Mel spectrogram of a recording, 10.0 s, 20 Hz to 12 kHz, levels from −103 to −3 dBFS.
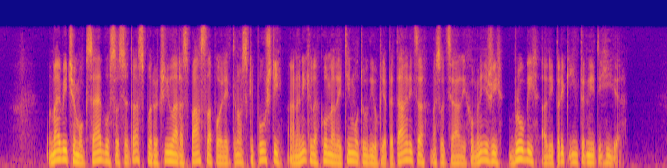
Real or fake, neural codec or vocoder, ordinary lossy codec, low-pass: fake; codec, 16 kHz, 1.1 kbps, Voila-Tokenizer; none; 7.2 kHz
